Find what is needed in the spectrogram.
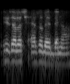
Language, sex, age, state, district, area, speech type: Urdu, male, 60+, Delhi, Central Delhi, rural, conversation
